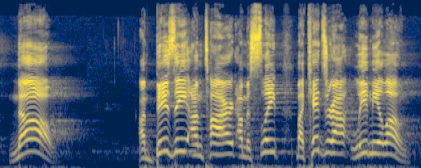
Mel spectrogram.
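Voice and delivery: high-pitched exasperated brush-off; annoyed refusal. Acted. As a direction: turn away a midnight caller, pitched high. Irritated neighbor refusing from inside.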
